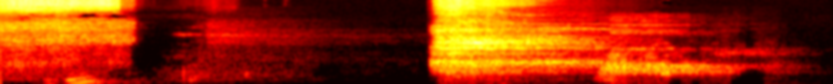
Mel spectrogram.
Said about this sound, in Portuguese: Antes de começarmos a fazer esta respiração, fazemos três, se estivermos muito tensos, fazemos três vezes, inspiramos e ao expirar, expiramos pela boca, fazendo este som que é para deixa-se tudo cá para fora.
